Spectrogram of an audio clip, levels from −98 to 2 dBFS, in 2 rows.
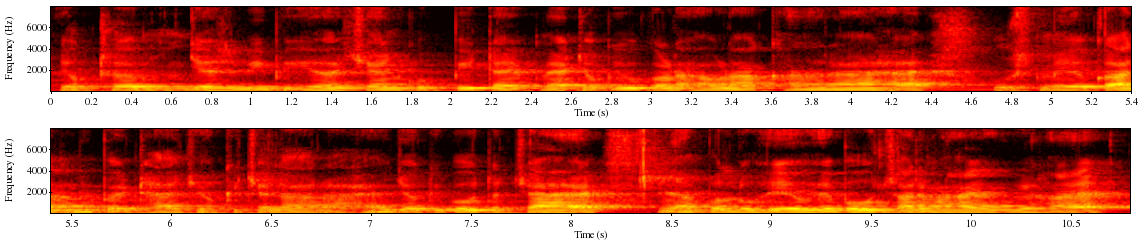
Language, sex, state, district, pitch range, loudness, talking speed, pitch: Hindi, male, Chhattisgarh, Balrampur, 120-125 Hz, -32 LUFS, 205 wpm, 120 Hz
